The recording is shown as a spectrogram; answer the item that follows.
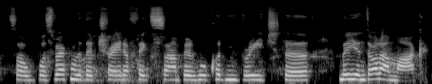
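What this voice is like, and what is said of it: German accent. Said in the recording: “I am German, though. That's what you most probably wonder about my accent.”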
